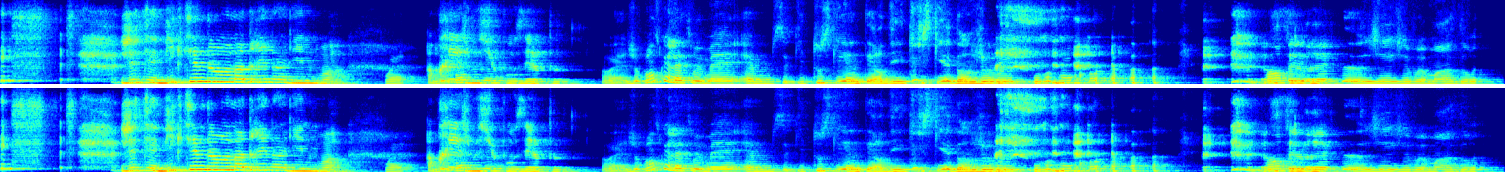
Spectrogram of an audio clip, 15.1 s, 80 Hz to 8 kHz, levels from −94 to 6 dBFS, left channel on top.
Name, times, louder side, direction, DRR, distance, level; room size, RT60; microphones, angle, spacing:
voice 1, 0.0-3.9 4.3-5.7 10.0-10.8 12.0-13.3, right 1 dB, 20° right, 1 dB, 1.9 m, -26 dB
voice 2, 3.9-5.1 6.0-11.6 12.6-14.8, left 1 dB, 20° left, 7 dB, 0.7 m, -27 dB
23.5 x 17.0 x 3.4 m, 0.75 s
head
